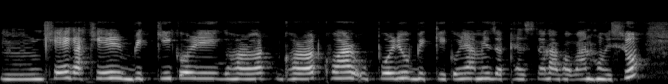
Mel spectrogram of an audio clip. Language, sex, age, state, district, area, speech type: Assamese, female, 18-30, Assam, Majuli, urban, spontaneous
